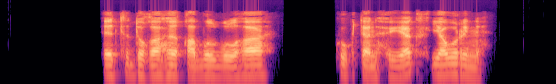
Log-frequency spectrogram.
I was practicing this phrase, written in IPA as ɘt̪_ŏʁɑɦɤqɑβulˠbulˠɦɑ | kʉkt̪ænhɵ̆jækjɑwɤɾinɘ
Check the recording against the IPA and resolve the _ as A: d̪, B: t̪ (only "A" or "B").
A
